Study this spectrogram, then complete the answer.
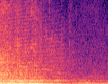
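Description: Descendo spell slam in Hogwarts Legacy, one heavy low thud that hits loud at once and fades into a short rumble within about a second.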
